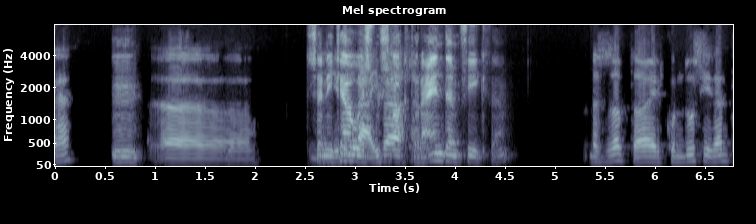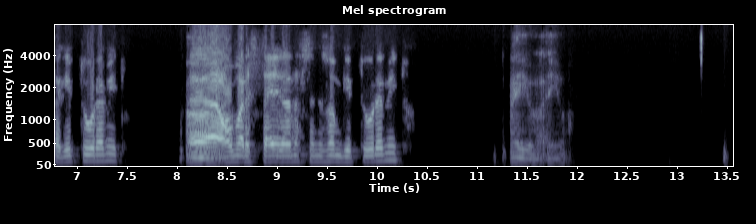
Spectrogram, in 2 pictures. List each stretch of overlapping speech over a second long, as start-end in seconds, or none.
2.5-3.8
